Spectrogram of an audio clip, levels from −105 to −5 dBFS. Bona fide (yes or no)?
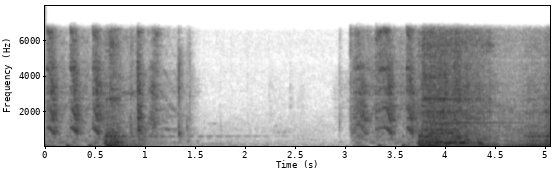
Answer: yes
